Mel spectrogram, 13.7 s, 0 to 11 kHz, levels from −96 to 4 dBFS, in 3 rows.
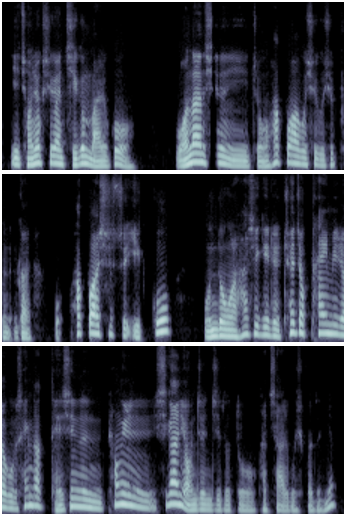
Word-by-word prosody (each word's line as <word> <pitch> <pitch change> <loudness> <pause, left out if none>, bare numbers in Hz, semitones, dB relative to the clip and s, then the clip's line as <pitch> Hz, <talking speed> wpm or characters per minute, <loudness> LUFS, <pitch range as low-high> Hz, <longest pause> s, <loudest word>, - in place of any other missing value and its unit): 이 125 - +2
저녁 130 +5 +3
시간 140 -4 +1
지금 125 +3 +2
말고 95 -2 -1 0.6
원하시는 150 - +4
이 100 -3 -1
좀 90 0 -3
확보하시고 135 -8 -1
싶은 105 -2 -8
그러니까 95 -3 -2 0.3
뭐 - - -11
확보하실 175 -1 +2
수 155 - -8
있고 205 - +2 0.4
운동을 125 +2 +5
하시기를 150 -6 -1
최적 190 -2 0
타임이라고 170 -9 +1
생각되시는 150 - -1
평일 175 -10 +1
시간이 205 0 +2
언제인지도 95 -1 -3
또 85 -1 -8
같이 95 0 -11
알고 85 -1 -7
싶거든요. 85 - -9
130 Hz, 315 characters per minute, -23 LUFS, 100-160 Hz, 0.6 s, 운동을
